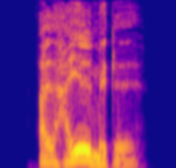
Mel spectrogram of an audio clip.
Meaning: panacea, cure-all
- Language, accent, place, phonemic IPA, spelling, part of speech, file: German, Germany, Berlin, /alˈhaɪ̯lˌmɪtəl/, Allheilmittel, noun, De-Allheilmittel.ogg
